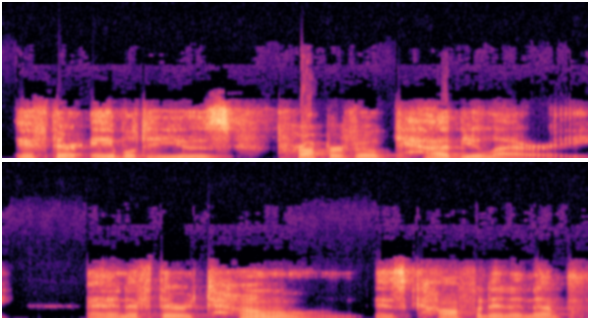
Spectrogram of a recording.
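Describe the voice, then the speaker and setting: A man's voice: on the low side, normal speed, gravelly, lo-fi sound. A man with a Philadelphia accent giving friendly, rambling advice in a casual chat. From Philadelphia area, United States. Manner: animated, folksy, encouraging, rambling with restarts.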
